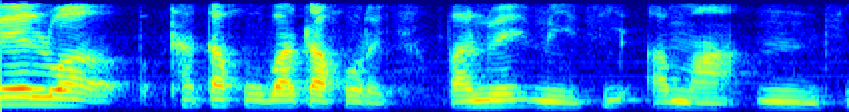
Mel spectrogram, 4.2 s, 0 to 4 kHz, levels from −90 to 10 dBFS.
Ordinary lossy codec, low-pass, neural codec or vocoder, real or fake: none; 3.6 kHz; none; real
